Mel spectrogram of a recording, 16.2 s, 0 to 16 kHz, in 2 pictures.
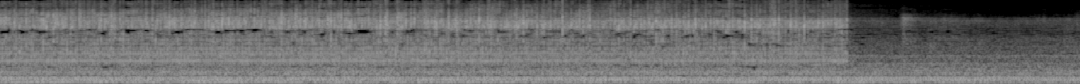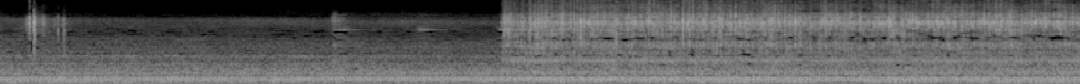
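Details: FQZ03 fractional CO2 laser machine running with its cooling pump: a steady hiss and hum, briefly quieter in the middle, then resuming.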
